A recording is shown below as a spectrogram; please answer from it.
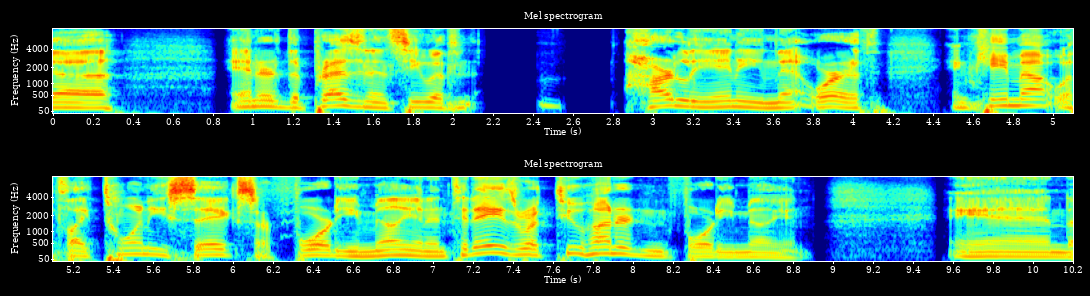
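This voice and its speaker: A middle-aged man hosts his own talk show, his voice slightly scratchy from a seasonal cold. He rambles casually and restarts sentences often, sitting a little high in pitch. The sound is dry and close, with no room around it. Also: fairly bright tone, no echo. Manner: rambling, folksy, lots of fillers and restarts. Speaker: radio show host and mortgage lender. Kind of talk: casual political talk radio monologue.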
